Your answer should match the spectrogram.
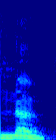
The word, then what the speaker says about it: Ngo: And you might remember that we talked about the story of Andy No, and it's spelled Ngo, but it's pronounced No.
